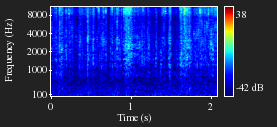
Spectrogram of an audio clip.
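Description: Plastic bag crinkling as it is picked up and handled, in irregular crackles.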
